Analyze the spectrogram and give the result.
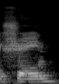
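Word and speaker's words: Schoen: bills congratulations to joe shane even though it's spelt completely different than it would sound okay shane and uh this name is like s-c-h-o-n-e i mean it it just looks kind of weird okay but josh or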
